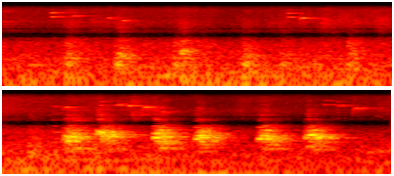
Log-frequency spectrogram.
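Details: Male Shih Tzu dog barking: a run of five quick, mid-pitched barks spaced less than half a second apart in the second half, with faint high bird chirps and a steady hum in the background.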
